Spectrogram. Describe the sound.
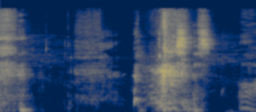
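A single loud, explosive sneeze bursts out, made away from the microphone, with a brief laugh and a few spoken words just before and after it.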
